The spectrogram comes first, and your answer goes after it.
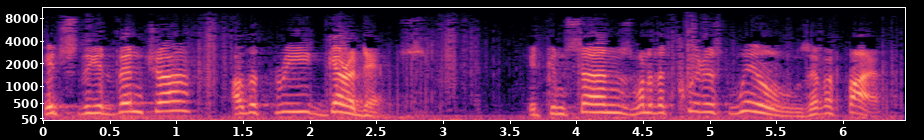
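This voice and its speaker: A man playing an excitable, genteel English gentleman and storyteller, in 1940s radio drama style. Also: high voice, moderate pace, dull audio, exaggerated voice. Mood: genial storytelling. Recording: noisy vintage 1940s radio recording.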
